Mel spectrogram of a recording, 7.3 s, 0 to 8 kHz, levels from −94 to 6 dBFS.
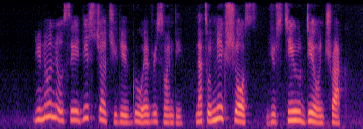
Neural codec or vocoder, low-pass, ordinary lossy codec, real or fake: codec, 16 kHz, 1.1 kbps, Voila-Tokenizer; 7.2 kHz; none; fake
